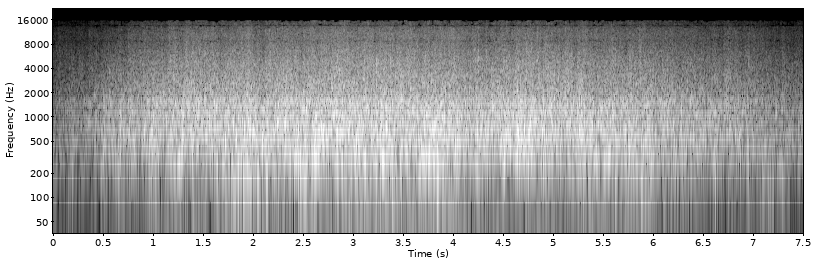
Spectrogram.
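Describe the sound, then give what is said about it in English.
A steady, dense roar of rushing river water swells in over the first couple of seconds, holds loud and full, then eases slightly toward the end, with no voices. “The river roared in her ears as the tablet traveled down her throat and into her innards.”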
